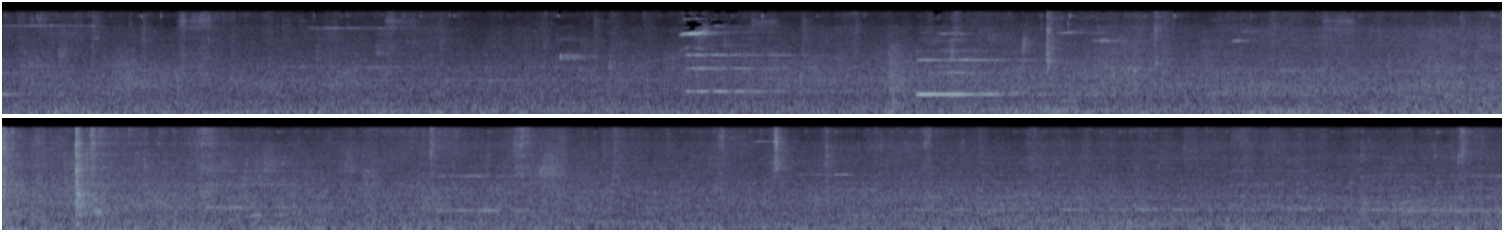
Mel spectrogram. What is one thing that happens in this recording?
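A steady low city hum fills an open outdoor space.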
